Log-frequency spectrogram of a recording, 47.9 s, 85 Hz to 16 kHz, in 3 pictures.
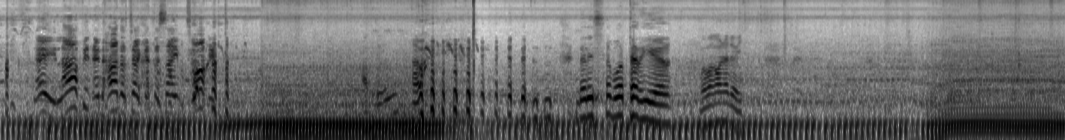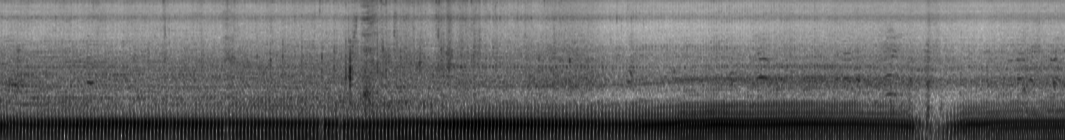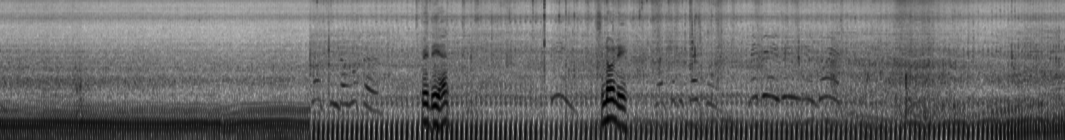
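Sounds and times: motor scooter engine running: 0.0 - 47.9.

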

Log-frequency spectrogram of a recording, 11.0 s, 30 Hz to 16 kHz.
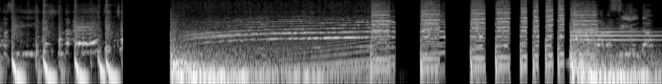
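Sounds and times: rising siren-like tone: 3.0 - 6.6.

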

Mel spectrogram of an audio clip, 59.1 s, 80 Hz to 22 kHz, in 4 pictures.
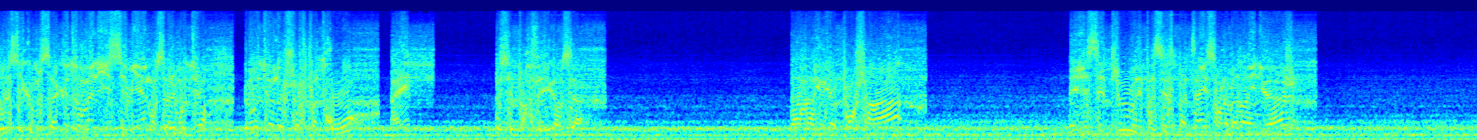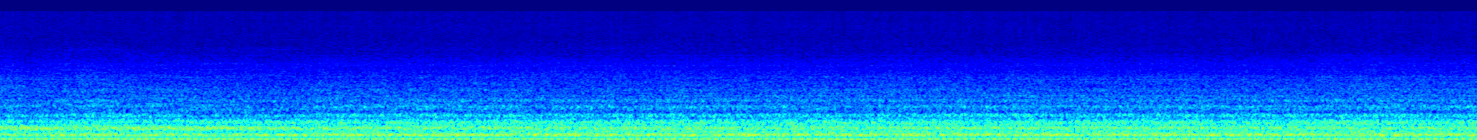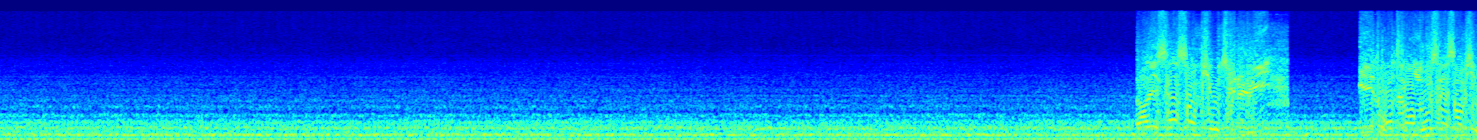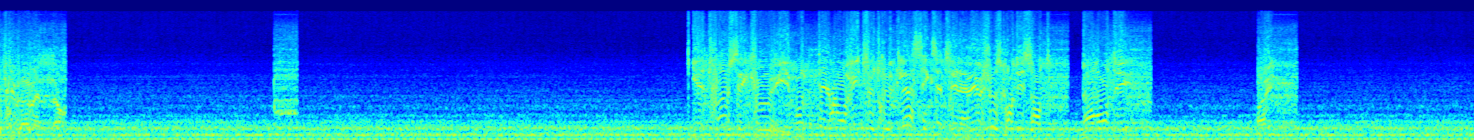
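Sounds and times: propeller plane engine droning: 0.0 - 59.0.

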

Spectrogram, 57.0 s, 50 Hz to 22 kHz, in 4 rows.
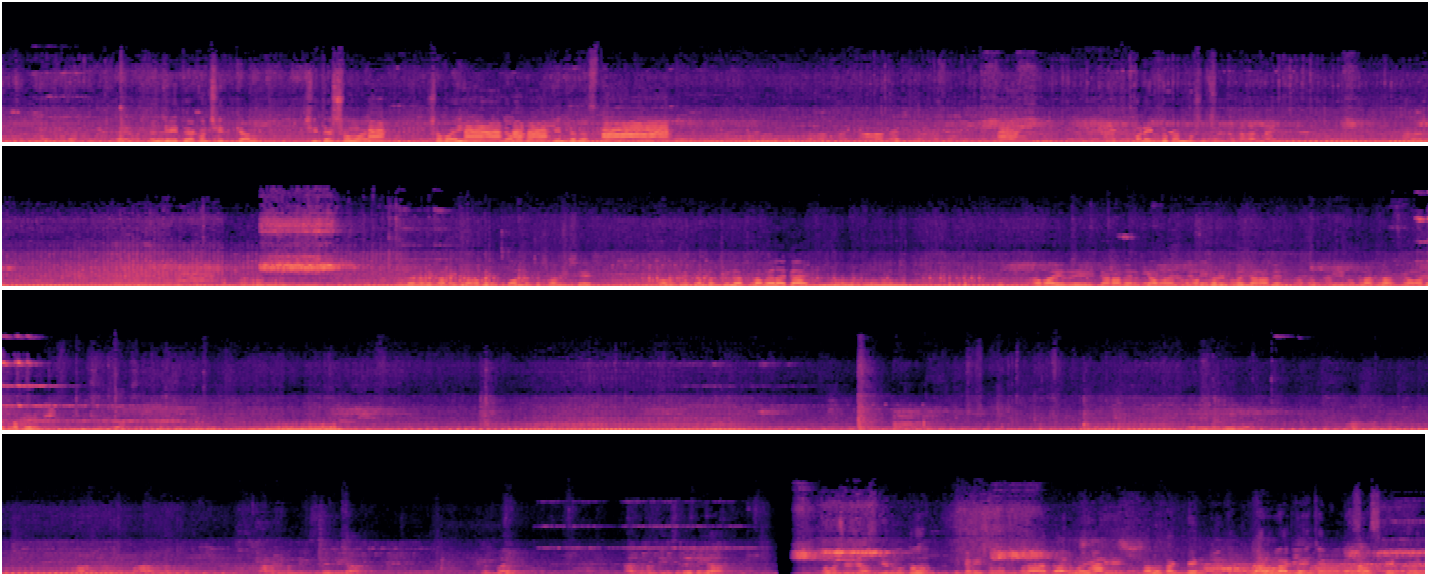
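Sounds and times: street traffic rumble: 0.0 - 57.0
vehicle horn blast: 4.6 - 6.9, 9.8 - 11.7, 16.0 - 17.9, 50.7 - 51.8, 56.2 - 57.0
crowd chatter: 6.2 - 14.4.

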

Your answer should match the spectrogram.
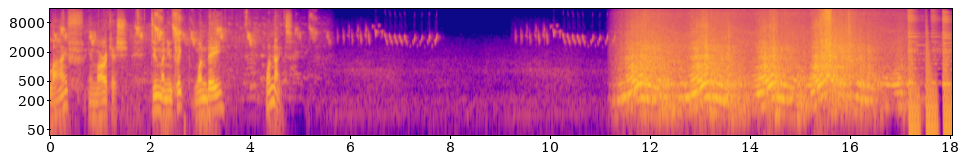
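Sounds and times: small birds chirping: 0.0 - 8.0, 9.0 - 17.1
car engine revving: 11.2 - 17.3.

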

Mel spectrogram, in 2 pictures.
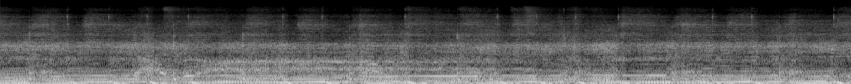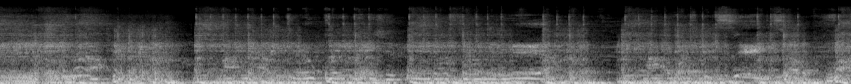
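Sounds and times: live metal band: 0.0 - 17.0.

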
